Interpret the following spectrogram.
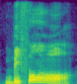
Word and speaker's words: before: Before is the second syllable.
